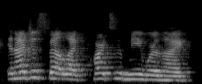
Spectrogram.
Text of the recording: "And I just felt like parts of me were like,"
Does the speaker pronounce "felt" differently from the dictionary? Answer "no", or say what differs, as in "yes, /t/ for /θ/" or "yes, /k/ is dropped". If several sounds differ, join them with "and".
yes, /l/ is dropped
